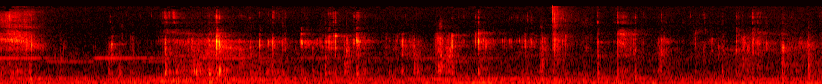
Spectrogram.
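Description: Close-miked chewing and mouth smacking of a person eating seafood boil, with many short, irregular wet clicks.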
